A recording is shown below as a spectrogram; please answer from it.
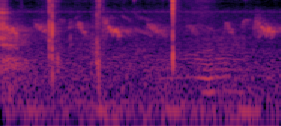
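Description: A flying insect buzzing faintly, its pitch wavering, plainest in the second half, with a few faint sharp clicks.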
